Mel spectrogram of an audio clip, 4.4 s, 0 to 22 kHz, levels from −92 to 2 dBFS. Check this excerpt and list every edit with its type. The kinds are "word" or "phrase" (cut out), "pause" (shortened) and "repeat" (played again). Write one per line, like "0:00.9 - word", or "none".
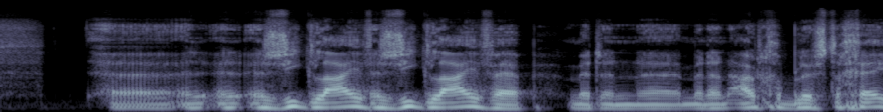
0:01.8 - repeat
